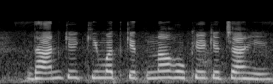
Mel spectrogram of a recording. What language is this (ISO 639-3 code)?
bho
